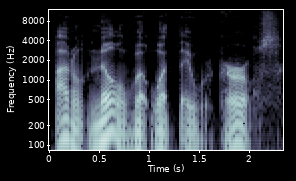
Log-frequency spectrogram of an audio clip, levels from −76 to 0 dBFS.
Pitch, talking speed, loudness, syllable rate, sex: 95 Hz, 205 wpm, -20 LUFS, 4.4 syllables/s, male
